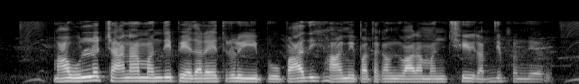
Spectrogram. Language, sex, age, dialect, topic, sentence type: Telugu, male, 60-100, Central/Coastal, banking, statement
